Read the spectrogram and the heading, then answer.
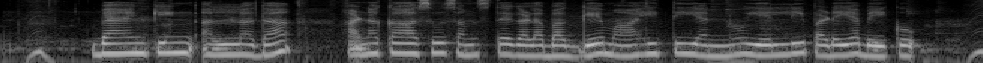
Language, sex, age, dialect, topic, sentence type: Kannada, female, 36-40, Mysore Kannada, banking, question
